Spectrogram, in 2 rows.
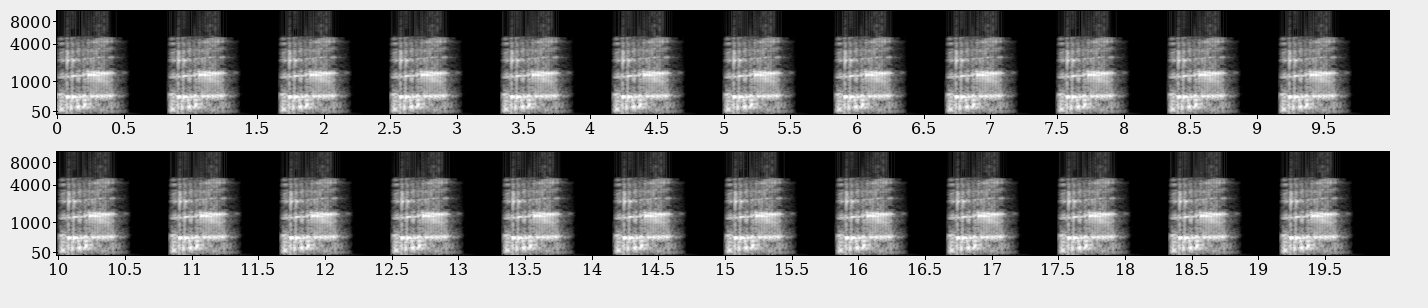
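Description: Identical short belching bursts repeating at a steady 72 per minute, so even that they sound looped: repeated burping.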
